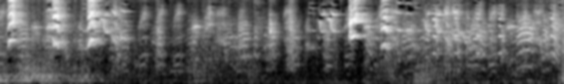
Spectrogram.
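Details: Within a colony of zebra finches and Bengalese finches, sharp nasal calls come in quick irregular volleys. Many birds overlap in steady chatter, with faint low rustling early on.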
